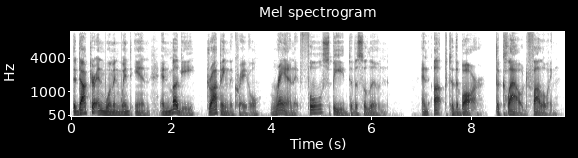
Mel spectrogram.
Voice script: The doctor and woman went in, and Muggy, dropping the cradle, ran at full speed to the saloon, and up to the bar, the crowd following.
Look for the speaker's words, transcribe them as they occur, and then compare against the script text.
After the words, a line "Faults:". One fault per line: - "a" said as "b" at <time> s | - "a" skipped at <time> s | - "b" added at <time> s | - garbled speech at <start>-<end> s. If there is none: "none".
The doctor and woman went in, and Muggy, dropping the cradle, ran at full speed to the saloon, and up to the bar, the cloud following.
Faults:
- "crowd" said as "cloud" at 8.6 s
